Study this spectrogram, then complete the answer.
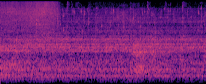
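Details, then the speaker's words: Gas boiler with cold second-floor heating zone: continuous hissing, gurgling rush of water in the pipes; plumber believes the zone is airbound, likely the noise heard in the house, radiators need bleeding. "I mean, it's probably flipping airbound. Yeah. That's probably what's been making the noise in the house."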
